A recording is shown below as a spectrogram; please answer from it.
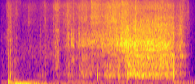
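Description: A robot vacuum is set down on a wooden floor with a low thump, followed by about a second of rustling, scraping handling noise that grows louder near the end.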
